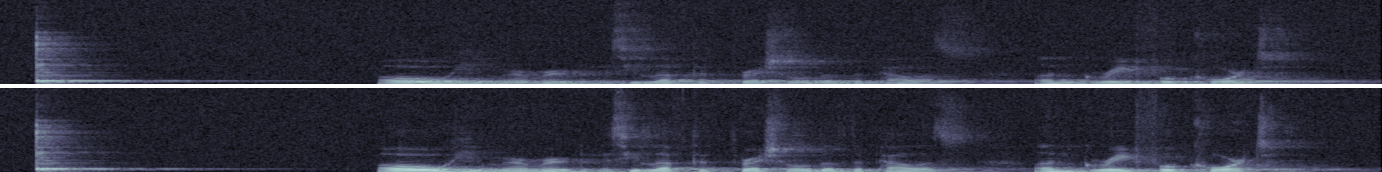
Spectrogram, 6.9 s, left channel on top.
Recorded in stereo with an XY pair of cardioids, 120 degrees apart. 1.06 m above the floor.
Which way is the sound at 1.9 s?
45° right.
